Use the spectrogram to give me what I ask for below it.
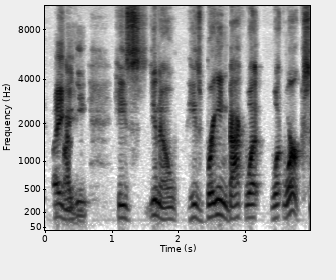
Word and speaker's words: Feige: that whoever's running the show, how do you pronounce his name, Darren? Feige? Kevin Feige. Feige.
